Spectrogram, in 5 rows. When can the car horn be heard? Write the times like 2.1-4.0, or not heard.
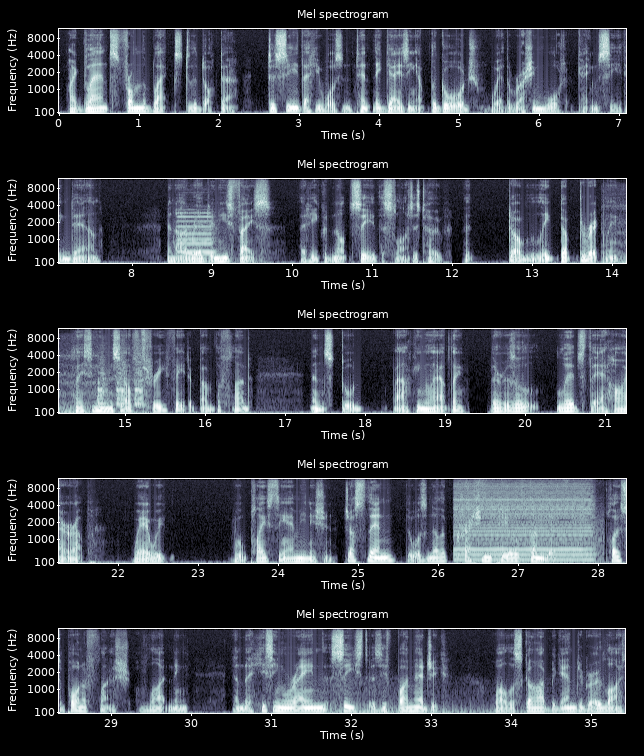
8.5-9.7, 13.8-15.3, 26.1-28.1.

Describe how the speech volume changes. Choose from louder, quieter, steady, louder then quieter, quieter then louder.
steady.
